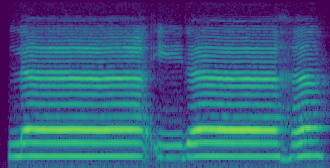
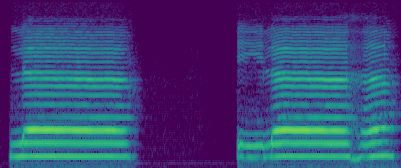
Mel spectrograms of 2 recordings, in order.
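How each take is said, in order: First: لا الہ with لا stretched very long, loud; long madd. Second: لا then الہ drawn very long, loud; long madd. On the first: Teacher stretching لا in لا الہ, slow loud chant. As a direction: hold the vowel of لا for a long beat. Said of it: "اس لام کو ہم نے لمبا ادا کیا ہے". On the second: Teacher repeating لا الہ stretched, slow loud chant. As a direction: pull الہ out slowly. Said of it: "اس کو لمبا ادا کیا ہے". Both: Shown as a demonstration.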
